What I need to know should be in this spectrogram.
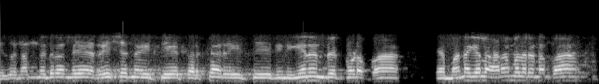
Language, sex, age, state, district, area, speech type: Kannada, male, 30-45, Karnataka, Bellary, rural, conversation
